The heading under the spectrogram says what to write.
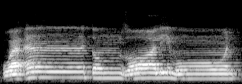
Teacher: نون کے اوپر ساکن ہے، جس کی وجہ سے اخفا ہوگا، ظا موٹا ہوگا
